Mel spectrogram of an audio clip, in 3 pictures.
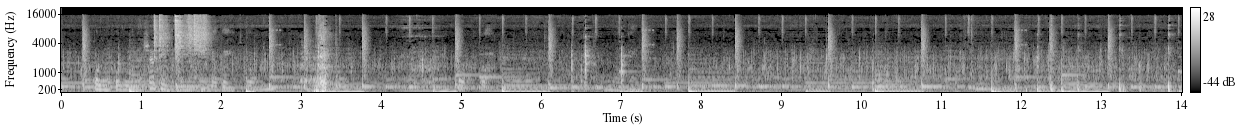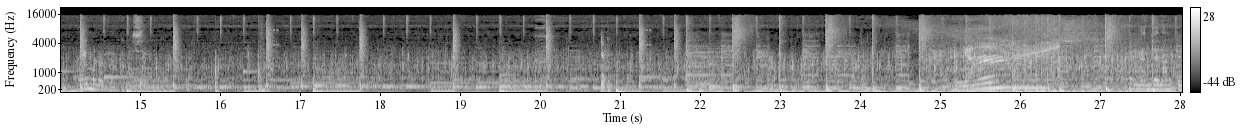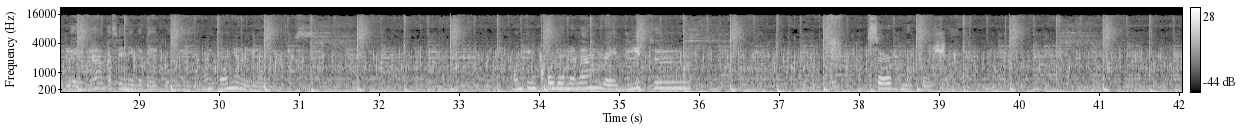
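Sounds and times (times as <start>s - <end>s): background music with beat and bass: 2.4s - 42.0s.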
